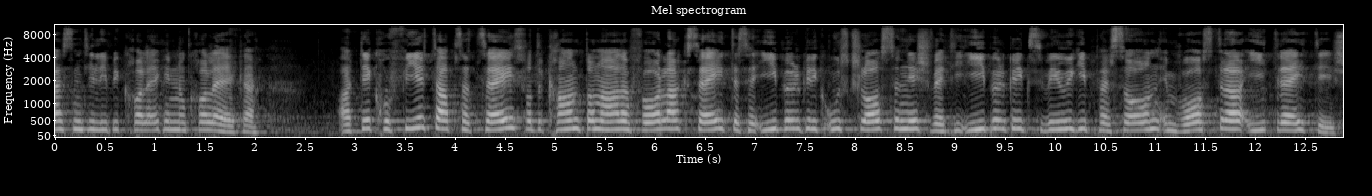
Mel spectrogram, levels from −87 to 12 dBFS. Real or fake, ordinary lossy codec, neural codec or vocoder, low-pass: fake; none; codec, 24 kHz, 3.1 kbps, DualCodec; 9.9 kHz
